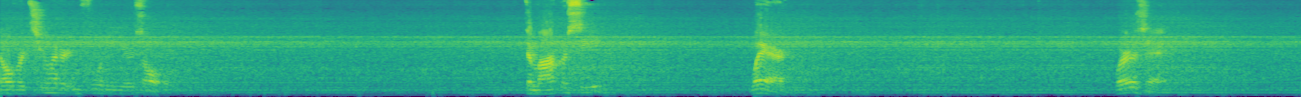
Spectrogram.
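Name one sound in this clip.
A young man speaks calmly and close by, in short bursts with long pauses, heard through a computer microphone.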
